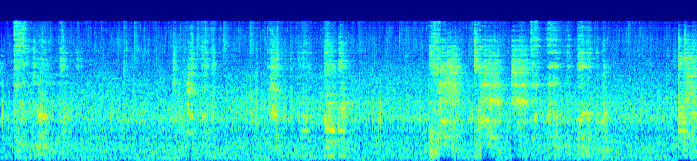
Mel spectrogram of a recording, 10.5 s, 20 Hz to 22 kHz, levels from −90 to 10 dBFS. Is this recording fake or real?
fake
